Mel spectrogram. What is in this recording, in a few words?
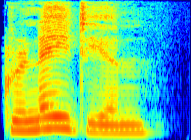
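"grenadian", British English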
